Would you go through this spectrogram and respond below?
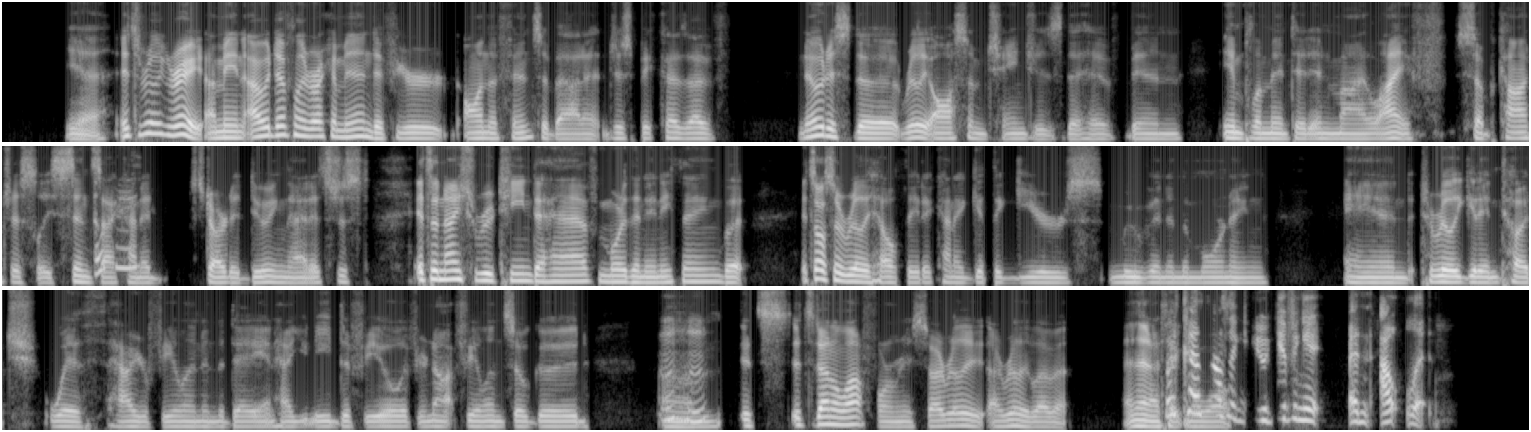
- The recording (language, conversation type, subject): English, unstructured, What should I do when stress affects my appetite, mood, or energy?
- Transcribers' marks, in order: none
